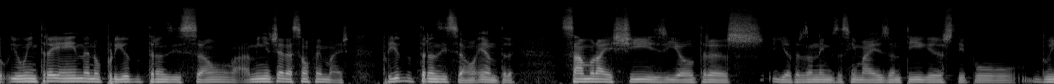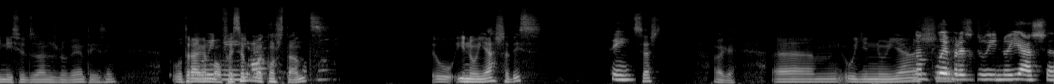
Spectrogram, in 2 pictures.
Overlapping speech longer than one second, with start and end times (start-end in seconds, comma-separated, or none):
12.5-13.8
